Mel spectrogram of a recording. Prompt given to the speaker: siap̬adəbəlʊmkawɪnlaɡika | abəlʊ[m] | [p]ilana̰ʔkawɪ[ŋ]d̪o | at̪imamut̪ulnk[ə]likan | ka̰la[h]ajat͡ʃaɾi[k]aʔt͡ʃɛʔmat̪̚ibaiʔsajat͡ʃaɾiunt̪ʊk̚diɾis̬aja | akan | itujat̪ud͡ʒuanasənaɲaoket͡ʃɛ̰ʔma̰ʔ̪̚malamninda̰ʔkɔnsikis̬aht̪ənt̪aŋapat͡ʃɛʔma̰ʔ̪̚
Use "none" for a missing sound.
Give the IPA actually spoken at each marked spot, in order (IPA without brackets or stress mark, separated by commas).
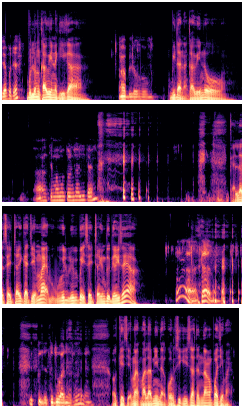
m, b, n, a, s, k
